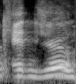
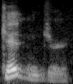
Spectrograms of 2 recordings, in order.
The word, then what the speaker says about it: Kittinger: Oh, Kitten. Oh, you mispronounced the name that you said. I'm sorry. I don't know what you said. So, I was hoping it was a different guy. Okay. Captain Joseph Kittinger.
